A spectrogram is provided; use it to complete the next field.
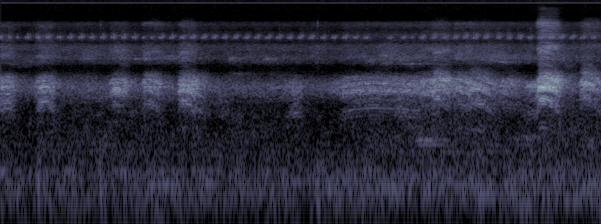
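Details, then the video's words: Crows in a flock perched in a tree give rough, nasal caws spaced about a second apart, then a louder harsh call near the end, with a thin steady high-pitched buzz running underneath. "A flock of crows sitting on the tree is making noise"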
